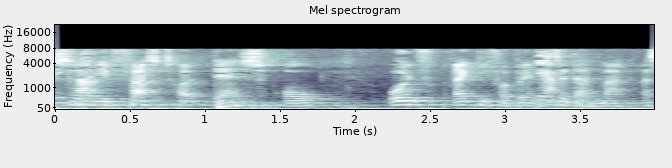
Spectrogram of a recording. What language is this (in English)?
Danish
